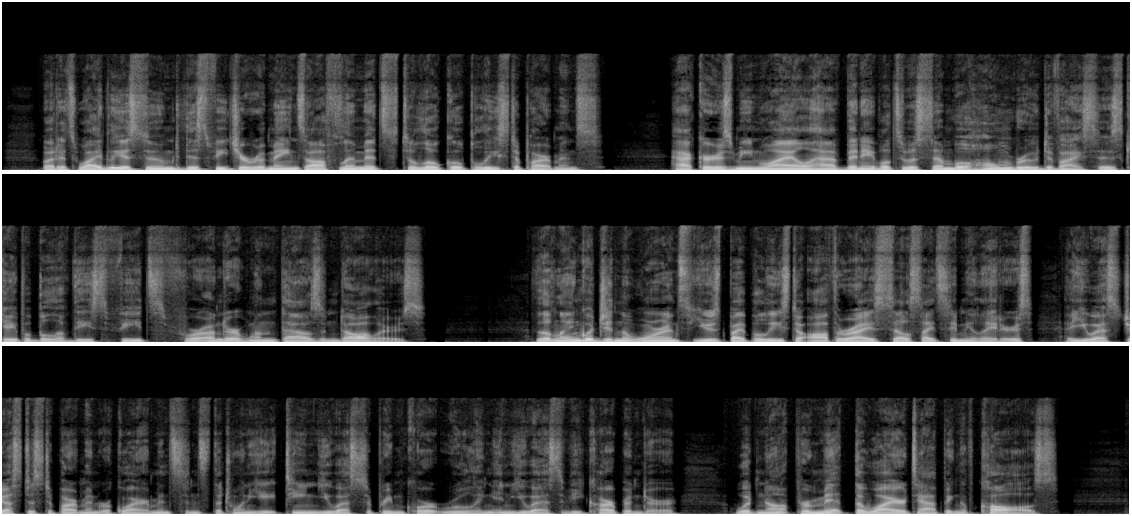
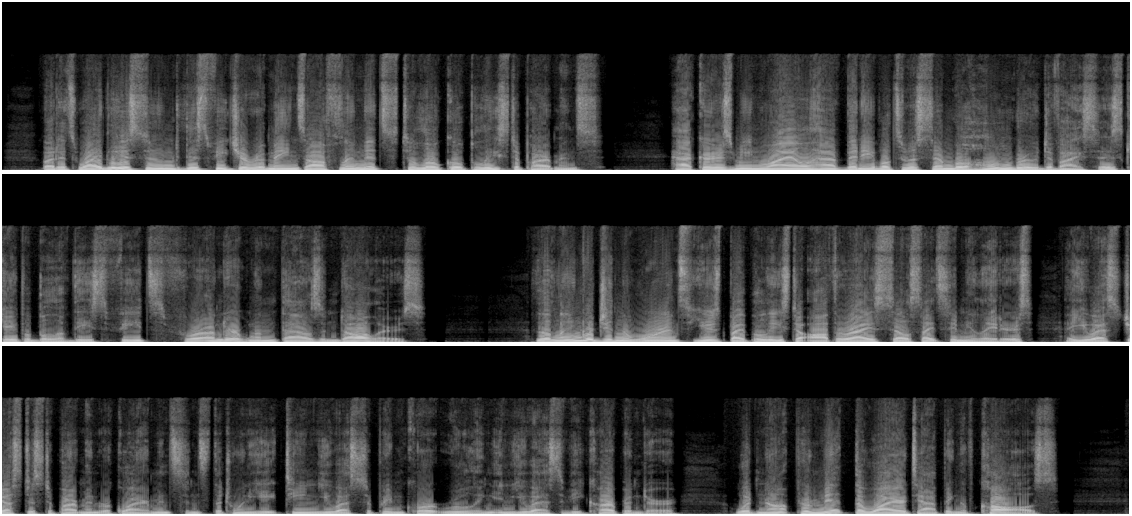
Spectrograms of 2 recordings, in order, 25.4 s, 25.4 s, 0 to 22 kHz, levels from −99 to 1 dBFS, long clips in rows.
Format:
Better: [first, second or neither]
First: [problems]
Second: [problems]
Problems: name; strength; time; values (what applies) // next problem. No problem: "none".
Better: first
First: none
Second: distortion; slight; 10% of the sound clipped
